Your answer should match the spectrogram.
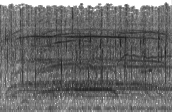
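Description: Enthusiastic applause from a crowd, a dense, steady wash of many hands clapping at an even loudness, with sustained musical tones ringing over the clapping throughout.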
